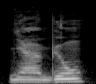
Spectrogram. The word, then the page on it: zañbyuñ: apatani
